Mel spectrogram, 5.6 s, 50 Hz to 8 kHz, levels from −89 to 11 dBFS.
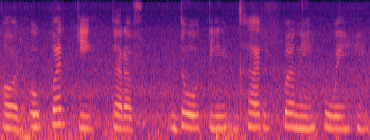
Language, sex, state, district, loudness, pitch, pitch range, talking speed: Hindi, female, Madhya Pradesh, Dhar, -16 LUFS, 235 Hz, 225-245 Hz, 110 wpm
